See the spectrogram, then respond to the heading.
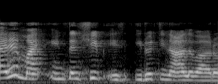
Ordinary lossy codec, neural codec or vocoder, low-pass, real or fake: none; none; 7.2 kHz; real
